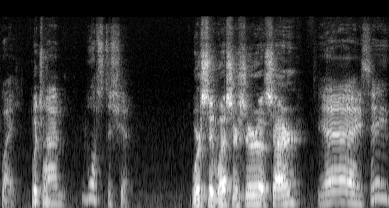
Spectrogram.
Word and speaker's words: Worcestershire: Is it Worcestershire? No R. Worcestershire. Worcestershire. Yeah, you've got it. The trouble is, it's spelt Worcestershire, but we don't say the Shires unless you're in a Hobbit land. Unless you're in a Hobbit book. It's a sure. It's sure. It's a sure. Sure.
